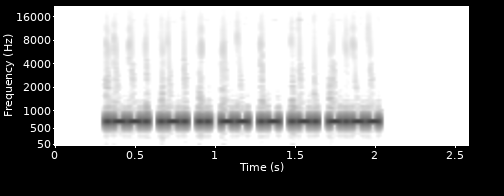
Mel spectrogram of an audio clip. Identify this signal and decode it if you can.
Morse code, heard as a keyed tone, about 50 wpm, 700 Hz. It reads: PRIMARY
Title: Seven Letter Words - 50wpm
